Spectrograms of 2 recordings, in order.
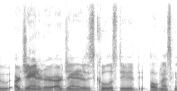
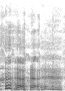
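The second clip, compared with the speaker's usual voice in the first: high laugh after the punchline; high-pitched amused laughter; 13 semitones higher, 4 dB louder than usual. Real, not acted. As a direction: crack up at your own bit. Laughs at own screamed punchline.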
